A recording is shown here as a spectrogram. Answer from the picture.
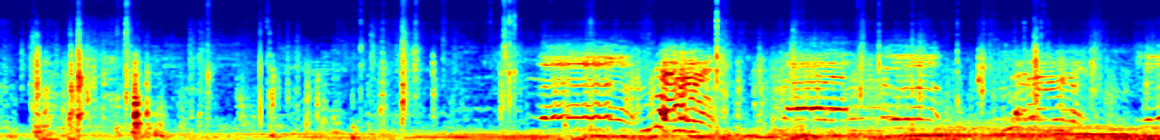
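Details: Javanese goats, red-headed Randu and black-headed types including a male and a female, at Ngemplak village, East Java; wavering harmonic bleats from about six seconds onward, repeated several times, over low engine-like hum and a man speaking.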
